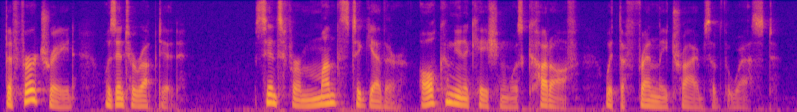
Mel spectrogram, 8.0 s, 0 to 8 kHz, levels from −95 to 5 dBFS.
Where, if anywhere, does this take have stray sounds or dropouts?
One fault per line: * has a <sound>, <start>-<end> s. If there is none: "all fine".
all fine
